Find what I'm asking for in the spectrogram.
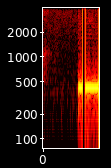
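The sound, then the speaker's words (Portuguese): A telephone ringing tone on an outgoing call: after near silence, a steady mid-pitched beep starts, cuts out briefly, then resumes and holds to the end. “Tô ligando pra mãe.”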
